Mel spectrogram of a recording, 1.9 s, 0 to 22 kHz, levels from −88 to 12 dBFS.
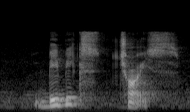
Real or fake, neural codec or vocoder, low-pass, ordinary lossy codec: real; none; none; none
